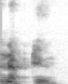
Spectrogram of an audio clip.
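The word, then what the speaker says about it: Neptune: कोई नेप्च्यून बोलता था लेकिन इसका जो सही प्रोनाउंसिएशन है वो है नेप्च्यून। नेप्च्यून सॉरी ये हमारा सन।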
